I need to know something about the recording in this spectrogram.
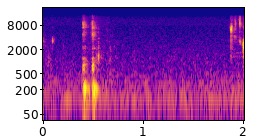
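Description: A few faint clicks in near quiet: two close together about half a second in, and one more just before the end.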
